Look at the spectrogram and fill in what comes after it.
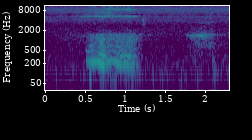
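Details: A female Chihuahua sleeping indoors, snoring her head away: one soft, raspy, breathy snore with a wavering low buzz lasting about three-quarters of a second, then quiet room hush and a faint fainter breath afterward.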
